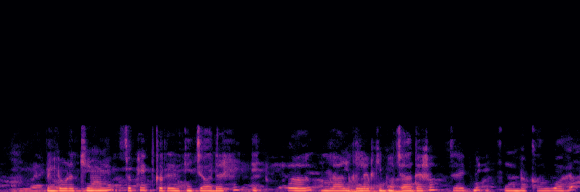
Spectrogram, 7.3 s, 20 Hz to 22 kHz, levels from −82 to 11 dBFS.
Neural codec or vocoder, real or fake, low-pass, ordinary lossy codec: codec, 16 kHz, 2 kbps, FreqCodec, larger model; fake; none; none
